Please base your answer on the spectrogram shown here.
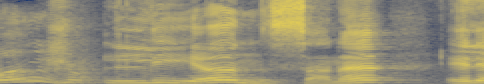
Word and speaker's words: Liianza: coisa e bom contatei liança né eu falo liança mas é liança né com dois is na hora de pronunciar o nome dele mas fala aliança que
